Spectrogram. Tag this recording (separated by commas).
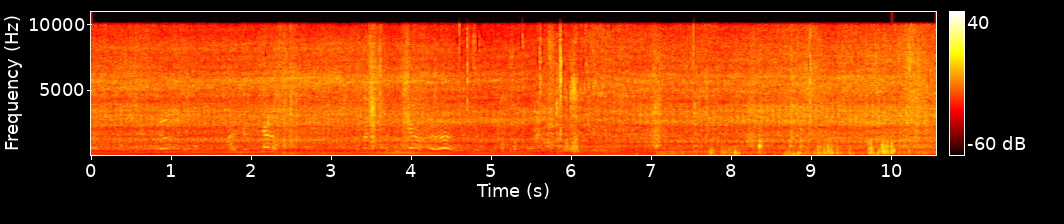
Vehicle, Car, Accelerating, Medium engine (mid frequency), Speech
